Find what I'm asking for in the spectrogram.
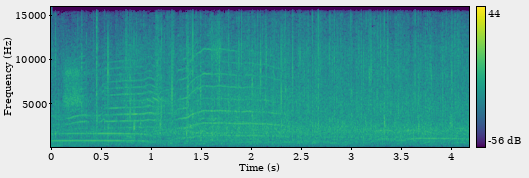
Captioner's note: crowd applauds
